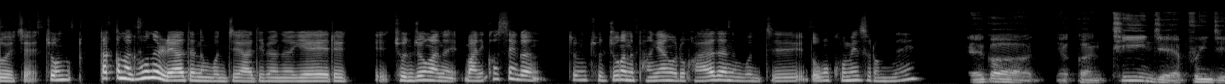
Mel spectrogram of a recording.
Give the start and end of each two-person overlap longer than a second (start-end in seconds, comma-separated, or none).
none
